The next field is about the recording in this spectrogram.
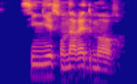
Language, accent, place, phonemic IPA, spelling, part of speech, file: French, France, Lyon, /si.ɲe sɔ̃.n‿a.ʁɛ d(ə) mɔʁ/, signer son arrêt de mort, verb, LL-Q150 (fra)-signer son arrêt de mort.wav
- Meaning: to sign one's death warrant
